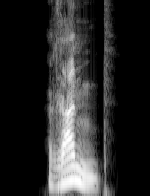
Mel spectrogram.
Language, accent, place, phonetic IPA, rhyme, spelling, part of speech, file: German, Germany, Berlin, [ʁant], -ant, rannt, verb, De-rannt.ogg
- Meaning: second-person plural preterite of rinnen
